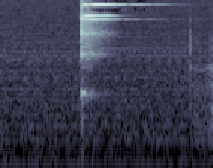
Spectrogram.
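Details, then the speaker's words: Tap test on a VW engine camshaft timing gear of true steel chromoly: one sharp tap gives a clean, high bell-like ring fading over about half a second, indicating a sound, uncracked gear; lower crank-side gear is cast. "that is a true steel chromoly cambiar now the crank side of that listeners listen to this"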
